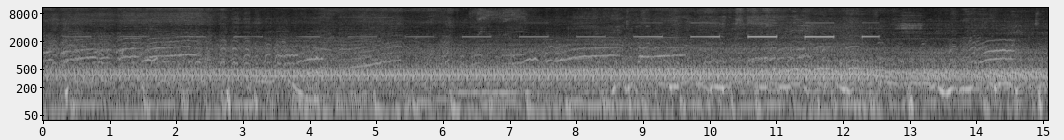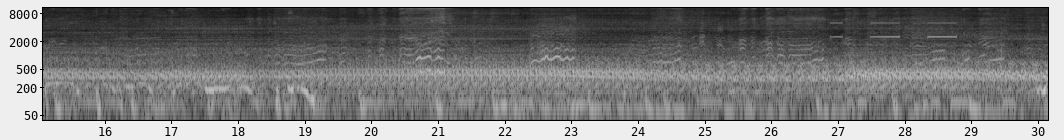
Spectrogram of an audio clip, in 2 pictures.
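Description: RC scale dump truck's sound module playing a steady simulated diesel engine drone with a repeating reversing beeper. The beeping runs for the first twelve seconds or so, stops, and comes back briefly near the end as the truck backs up again.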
